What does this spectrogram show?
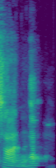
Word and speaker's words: Chyna: China is how you say my name.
